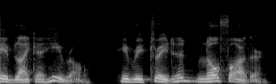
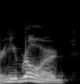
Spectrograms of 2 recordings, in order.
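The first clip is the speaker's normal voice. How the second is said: ordinary delivery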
